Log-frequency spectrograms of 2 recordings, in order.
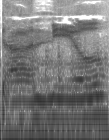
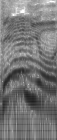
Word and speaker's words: Daniel: that make you feel danil danal danal my name is Daniel is that you got such a weird accent you're mispronouncing my name boy try again Daniel Daniel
